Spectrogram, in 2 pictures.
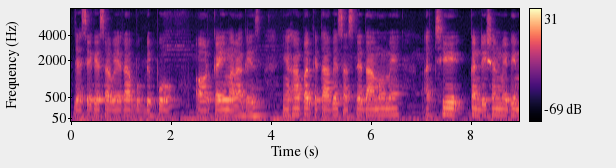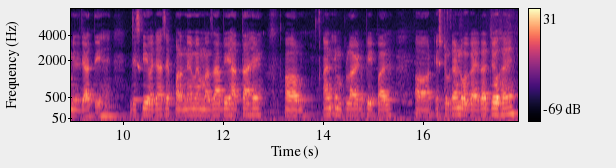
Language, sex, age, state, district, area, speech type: Urdu, male, 18-30, Maharashtra, Nashik, urban, spontaneous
